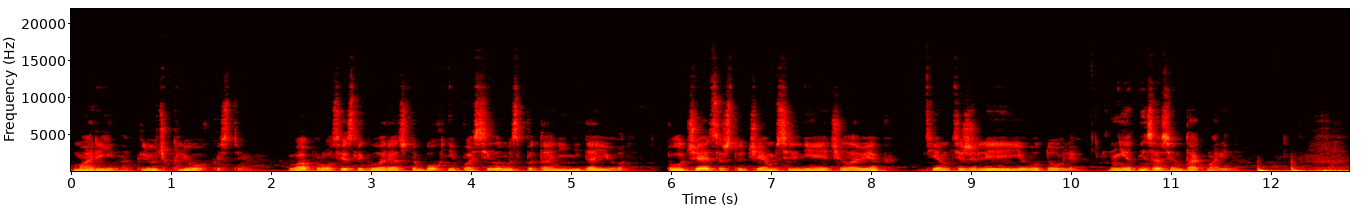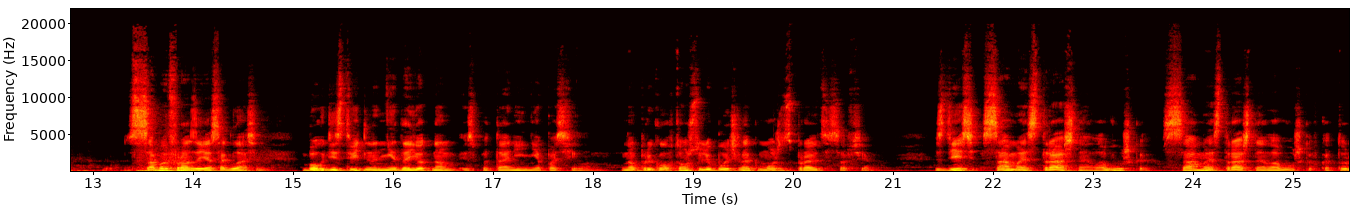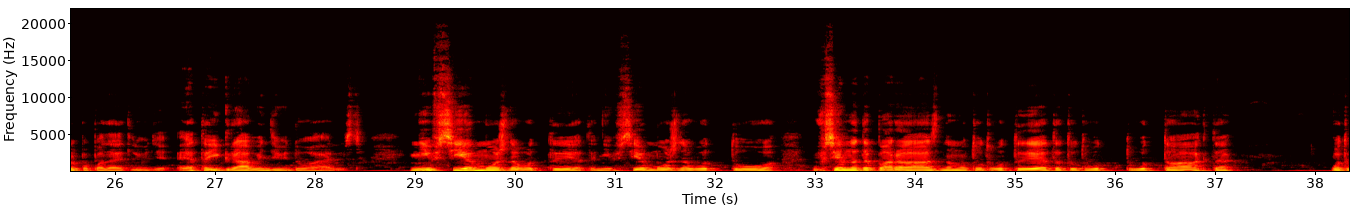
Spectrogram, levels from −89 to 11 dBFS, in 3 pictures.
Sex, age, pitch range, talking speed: male, 20-39, 120-150 Hz, 140 wpm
